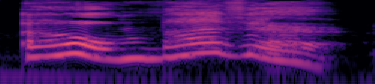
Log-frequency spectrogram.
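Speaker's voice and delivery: high, loud, slow wail for mother; crying out. Acted. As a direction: call for her mother in distress. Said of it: "she cried".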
